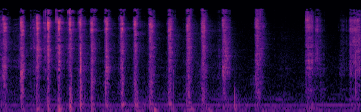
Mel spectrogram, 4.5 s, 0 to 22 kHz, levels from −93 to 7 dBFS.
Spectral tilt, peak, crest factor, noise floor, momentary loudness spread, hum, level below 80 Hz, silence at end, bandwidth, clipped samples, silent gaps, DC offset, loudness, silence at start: 0.5 dB/octave; -12 dBFS; 28 dB; -63 dBFS; 13 LU; none; -62 dBFS; 0 s; 17 kHz; under 0.1%; none; under 0.1%; -35 LUFS; 0 s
